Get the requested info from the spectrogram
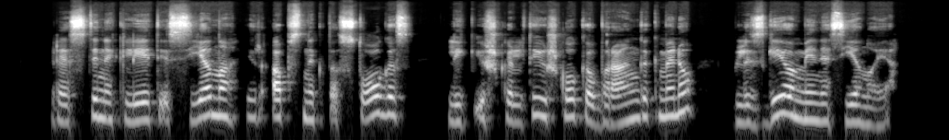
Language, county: Lithuanian, Kaunas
